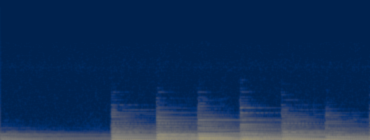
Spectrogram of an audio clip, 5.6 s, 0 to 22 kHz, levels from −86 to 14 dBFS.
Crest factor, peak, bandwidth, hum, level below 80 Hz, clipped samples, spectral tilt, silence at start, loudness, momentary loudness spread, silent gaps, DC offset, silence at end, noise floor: 16 dB; -14 dBFS; 8 kHz; none; -60 dBFS; under 0.1%; -8.5 dB/octave; 0 s; -30 LUFS; 20 LU; none; under 0.1%; 0 s; -51 dBFS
